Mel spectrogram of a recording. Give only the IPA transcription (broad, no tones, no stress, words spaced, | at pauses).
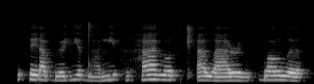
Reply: θeɾa bøvʲɔ da̤mʲøhə̤ ha ðoθt͡ʃʼa wa ɹe̤θbɔo̯ wə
